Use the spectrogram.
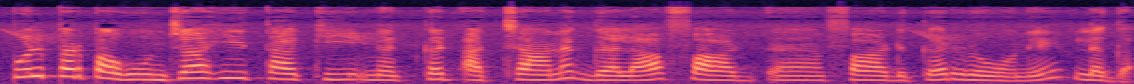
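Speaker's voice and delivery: slow, deliberate read-aloud; teacher reading a story to students. Acted. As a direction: read each word out carefully for the class. Reads Hindi story aloud.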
